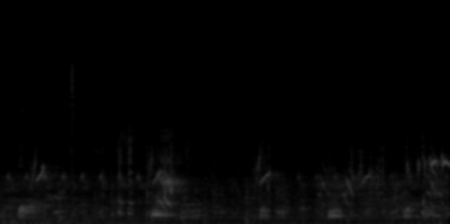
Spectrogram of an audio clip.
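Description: Faint, scattered chirps and short calls of small birds, about one every second or so, some sliding in pitch.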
